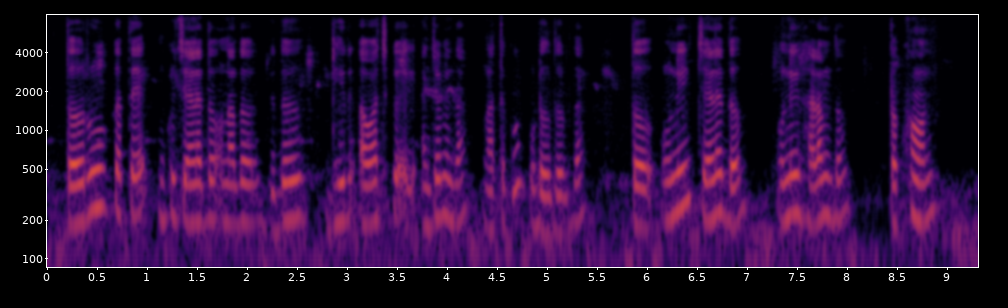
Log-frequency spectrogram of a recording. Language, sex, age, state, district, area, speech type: Santali, female, 45-60, West Bengal, Birbhum, rural, spontaneous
